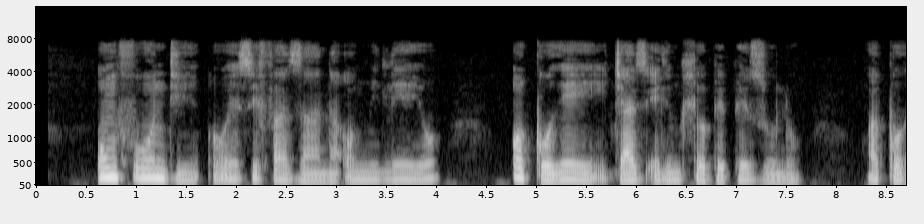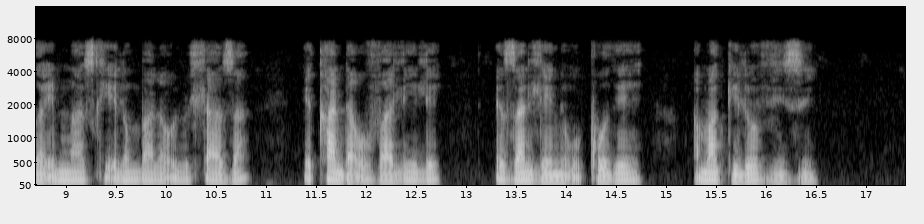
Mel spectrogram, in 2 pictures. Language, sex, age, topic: North Ndebele, female, 36-49, education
